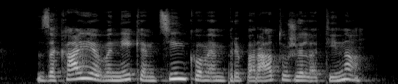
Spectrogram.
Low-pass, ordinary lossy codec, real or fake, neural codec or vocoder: 19.8 kHz; MP3, 64 kbps; fake; vocoder, 44.1 kHz, 128 mel bands, Pupu-Vocoder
